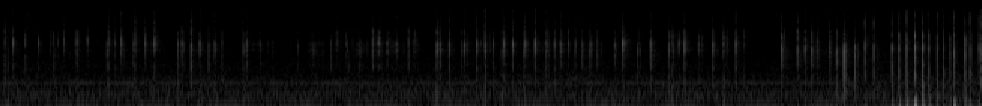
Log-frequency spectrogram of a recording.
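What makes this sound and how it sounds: Long nails scratch and tap a small, flat, transparent plastic pouch shaped like a watermelon and filled with red gel beads. Quiet, rapid, bright clicks and crinkly scratches fill the clip over a faint steady low hum, growing denser and louder near the end.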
